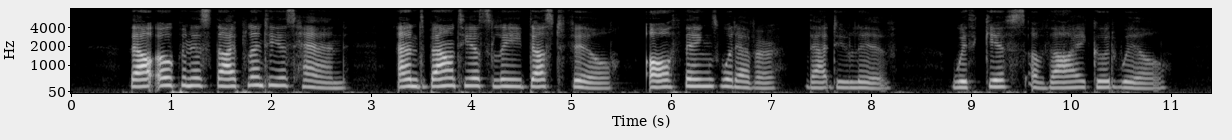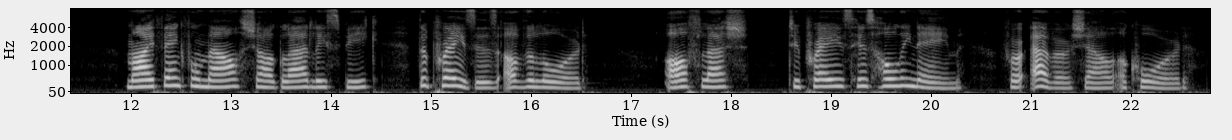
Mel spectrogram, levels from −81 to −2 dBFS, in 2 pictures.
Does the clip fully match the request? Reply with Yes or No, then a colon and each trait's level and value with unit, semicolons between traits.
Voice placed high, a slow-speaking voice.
Yes: high, 225 Hz; slow, 115 wpm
